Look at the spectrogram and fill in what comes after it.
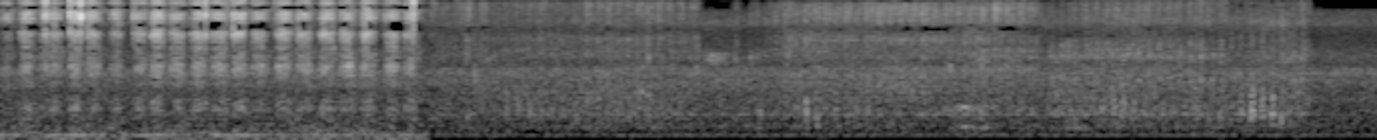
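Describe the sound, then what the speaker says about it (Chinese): Hand sanding of metal filler on the damaged front cabin of a metal model aircraft body, a quiet rasping rub that is louder for the first two seconds under a steady hum, then faint scratching strokes. "再进行打磨"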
